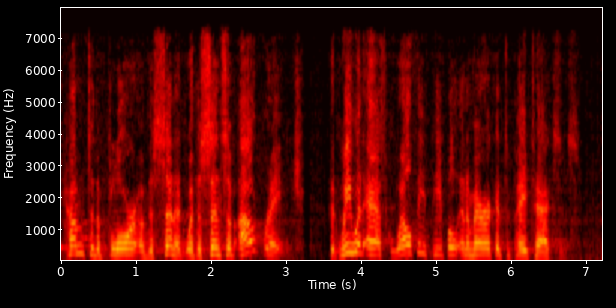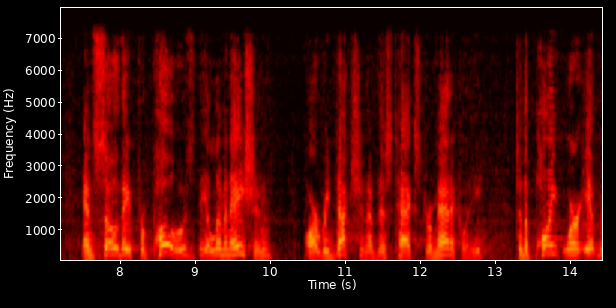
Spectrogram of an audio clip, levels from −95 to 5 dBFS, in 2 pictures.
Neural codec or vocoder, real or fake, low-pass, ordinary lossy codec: vocoder, 44.1 kHz, 128 mel bands, Pupu-Vocoder; fake; 7.2 kHz; AAC, 48 kbps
